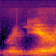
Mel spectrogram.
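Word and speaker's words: Regier: the author is nate reger i think is how you pronounce his last name r r-e-g-i-e-r but here's the definition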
